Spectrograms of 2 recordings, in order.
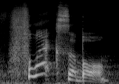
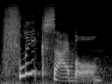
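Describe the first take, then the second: First: Short first vowel, unstressed uh second vowel. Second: Both first vowels are long: flee-eye-bull. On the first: The speaker calls it right. "Let's use the unstressed uh sound for the second syllable" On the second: The speaker calls it wrong. "Both vowels will be long when we blend the word"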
